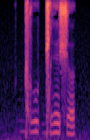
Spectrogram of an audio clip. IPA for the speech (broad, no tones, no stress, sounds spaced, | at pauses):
ɡ͡ǁ u ɡ͡ǁ e ʃ ə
